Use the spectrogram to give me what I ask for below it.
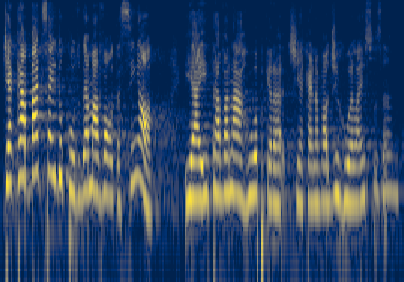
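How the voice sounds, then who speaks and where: A woman in her forties with a Brazilian accent, preaching a sermon to her congregation and telling a personal story in an animated, direct way. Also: sits high, fast. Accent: Brazilian Portuguese. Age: 40s. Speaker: pastor. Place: church hall. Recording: long hall reverb.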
